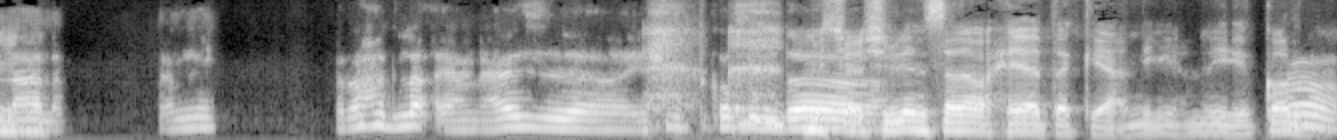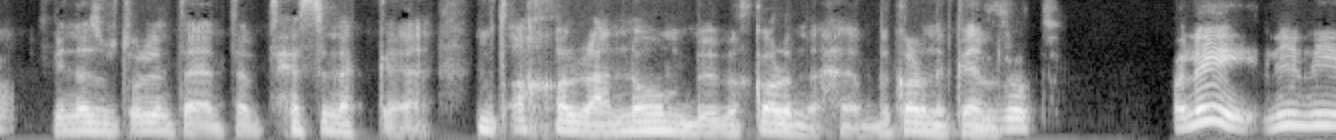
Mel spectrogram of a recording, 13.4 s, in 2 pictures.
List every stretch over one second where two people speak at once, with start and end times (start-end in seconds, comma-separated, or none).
none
